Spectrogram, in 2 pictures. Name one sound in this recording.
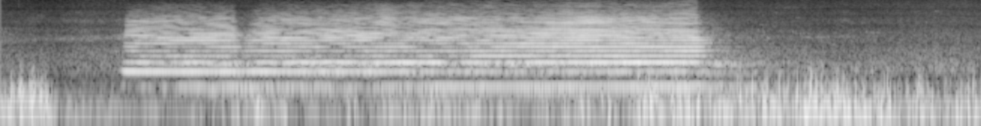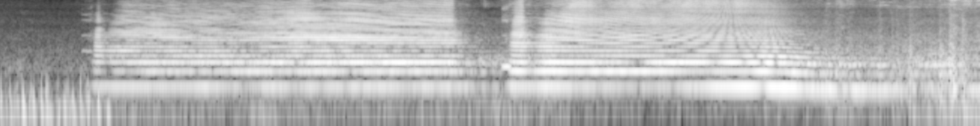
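A train horn blares loudly in long blasts, dropping in pitch as the train passes.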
